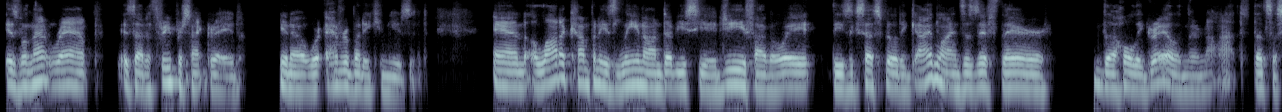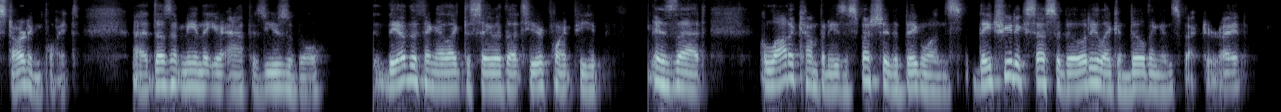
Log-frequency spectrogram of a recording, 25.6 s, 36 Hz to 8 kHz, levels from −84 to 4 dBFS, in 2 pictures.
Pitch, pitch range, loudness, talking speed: 120 Hz, 115-135 Hz, -25 LUFS, 190 wpm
